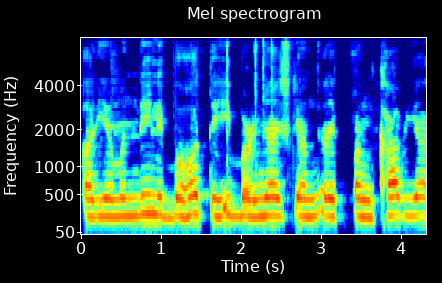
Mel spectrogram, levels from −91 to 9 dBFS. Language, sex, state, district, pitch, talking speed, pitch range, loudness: Hindi, male, Uttar Pradesh, Gorakhpur, 220 Hz, 165 wpm, 215-230 Hz, -15 LUFS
